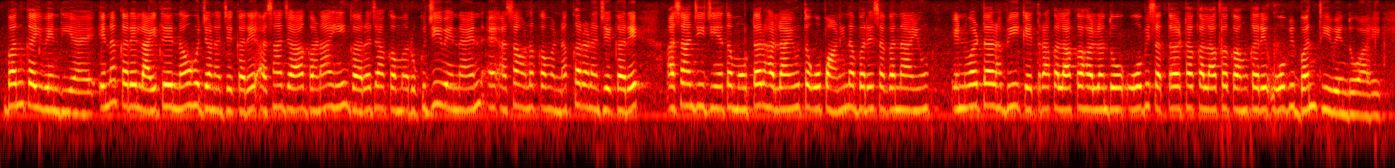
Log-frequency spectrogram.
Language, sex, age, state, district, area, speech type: Sindhi, female, 30-45, Maharashtra, Thane, urban, spontaneous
